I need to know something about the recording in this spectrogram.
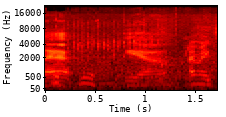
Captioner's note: laughs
